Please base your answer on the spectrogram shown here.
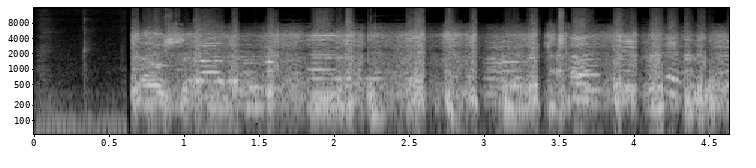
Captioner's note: radio static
